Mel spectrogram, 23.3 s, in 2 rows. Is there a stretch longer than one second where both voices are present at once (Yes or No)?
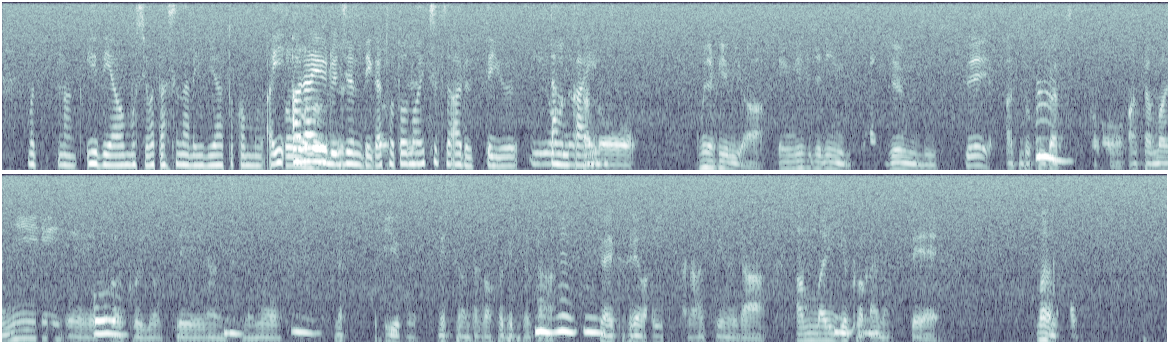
Yes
